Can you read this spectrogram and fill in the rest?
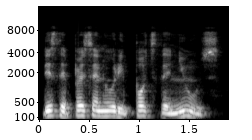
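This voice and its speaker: A man's voice: medium pitch, brisk, warm tone, muffled recording. A man teaching an English vocabulary lesson in a didactic way, repeating key words and switching between languages.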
